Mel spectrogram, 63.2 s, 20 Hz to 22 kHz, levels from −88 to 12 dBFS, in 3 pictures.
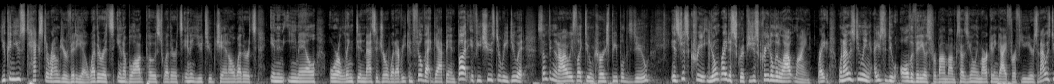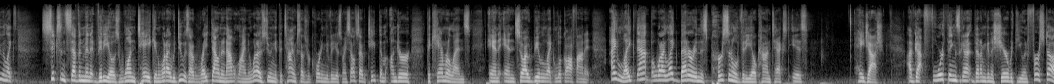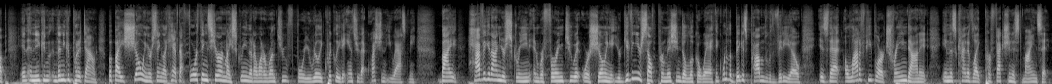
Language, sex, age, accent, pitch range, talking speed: English, male, 30-49, American, 150-200 Hz, 260 wpm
